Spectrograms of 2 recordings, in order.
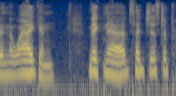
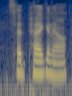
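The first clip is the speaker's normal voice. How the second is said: ordinary delivery, nothing marked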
